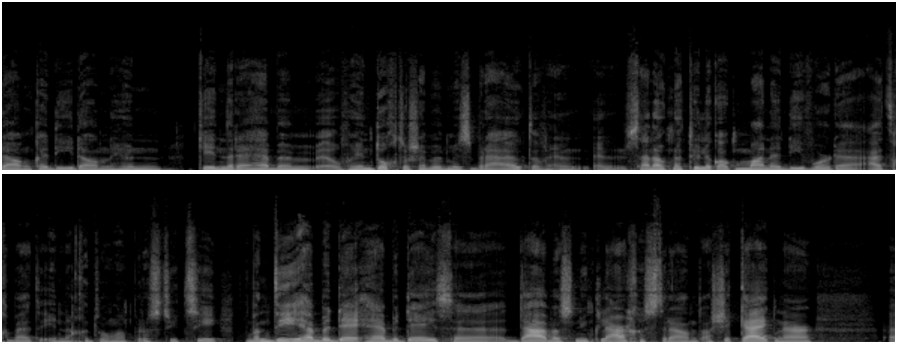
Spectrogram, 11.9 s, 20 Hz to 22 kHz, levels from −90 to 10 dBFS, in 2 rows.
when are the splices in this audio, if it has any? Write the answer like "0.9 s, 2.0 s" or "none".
1.2 s, 7.5 s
